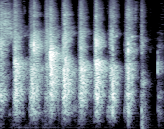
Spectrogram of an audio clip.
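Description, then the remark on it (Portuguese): Loud, sharp claps from an audience in a steady, even rhythm, about ten in quick succession over two seconds, with no talking over them, welcoming a couple as guests on the show Sem Corte. “Olha quem tá aqui hoje, o menor casal do mundo, palmas.”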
